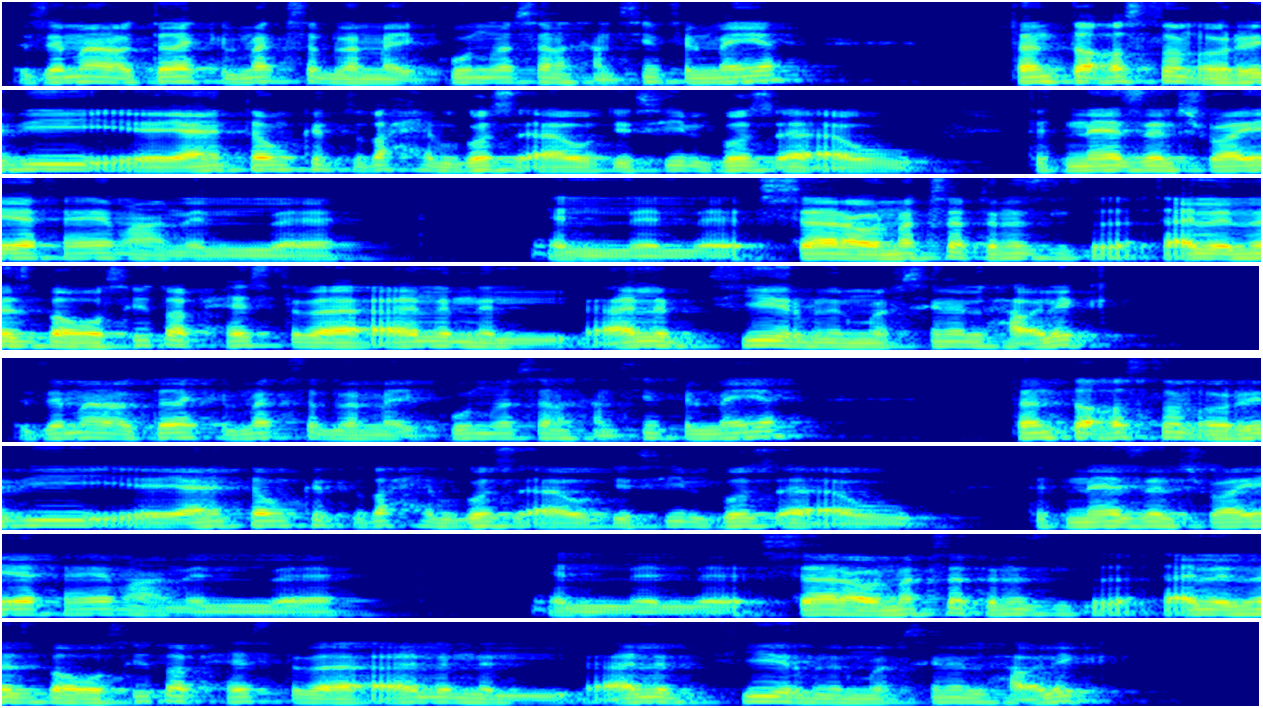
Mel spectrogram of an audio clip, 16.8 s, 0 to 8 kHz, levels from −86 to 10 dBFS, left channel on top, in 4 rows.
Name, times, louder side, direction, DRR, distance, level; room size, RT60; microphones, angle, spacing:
voice 1, 0.1-2.6 3.4-7.2 7.7-9.5 10.2-16.2, left 3 dB, 85° left, 11 dB, 1.0 m, -33 dB
15.0 x 7.3 x 3.5 m, 0.31 s
head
